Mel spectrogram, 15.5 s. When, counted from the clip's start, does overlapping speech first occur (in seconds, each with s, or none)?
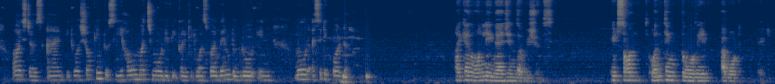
none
